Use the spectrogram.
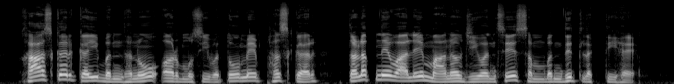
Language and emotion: Hindi, neutral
